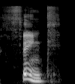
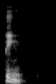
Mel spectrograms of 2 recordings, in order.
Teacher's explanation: Ang voiceless TH, pinapalitan natin siya ng letter T.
